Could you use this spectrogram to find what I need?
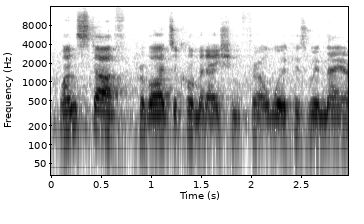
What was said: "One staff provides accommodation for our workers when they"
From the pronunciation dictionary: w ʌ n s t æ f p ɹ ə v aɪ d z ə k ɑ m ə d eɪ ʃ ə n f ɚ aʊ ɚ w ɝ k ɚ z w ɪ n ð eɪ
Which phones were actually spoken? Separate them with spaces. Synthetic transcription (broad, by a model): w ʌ n s t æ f p ɹ ə v aɪ d z ə k ɑ m ə d eɪ ʃ ə n f ɚ aʊ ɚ w ɝ k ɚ z w ɪ n ð eɪ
